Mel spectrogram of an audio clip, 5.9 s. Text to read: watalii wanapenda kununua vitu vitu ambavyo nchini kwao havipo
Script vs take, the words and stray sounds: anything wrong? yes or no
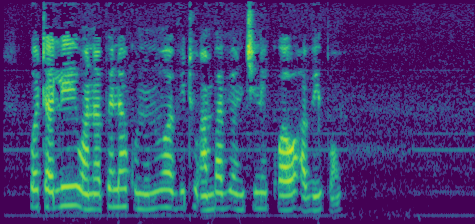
yes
